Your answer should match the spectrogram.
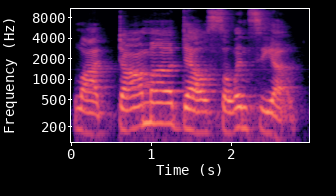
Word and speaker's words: La Dama del Silencio: So her name, her professional name was Lady of Silence, which is pronounced La Dama del Silencio.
